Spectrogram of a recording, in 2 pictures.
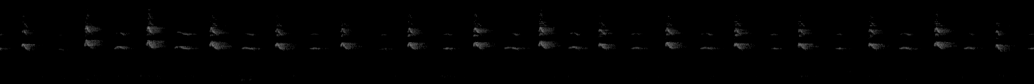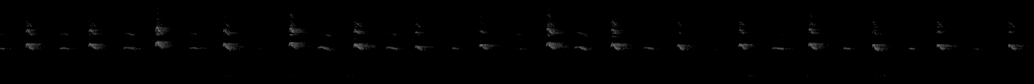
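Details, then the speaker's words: Male pet cockatiel with wheezing of sudden onset that lasted all night, after an afternoon caged outdoors in a warm garden; it died the next morning. Steady short, high squeaky clicks about 92 per minute, like labored breathing. "hey guys today i have a pretty sad video i i i feel pretty sad today because yesterday night my one of my two cockatiels started making this weird sound and he's been doing this sound for the entire night"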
